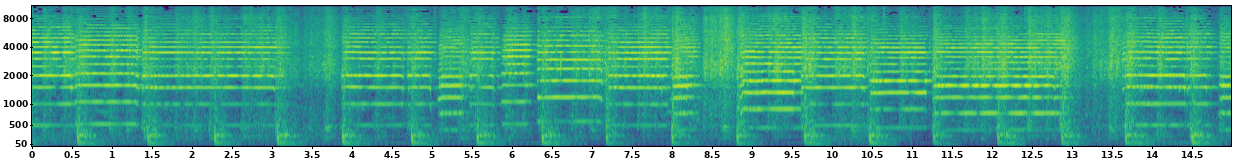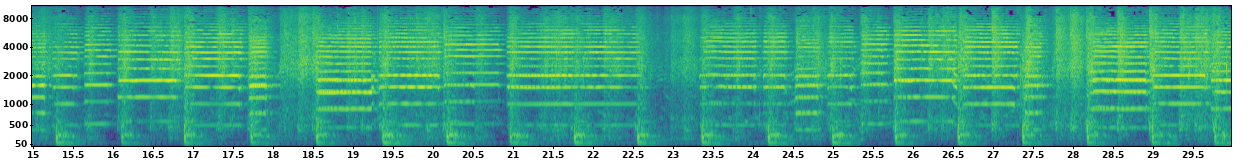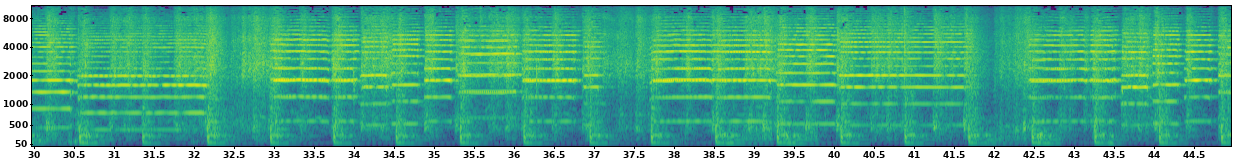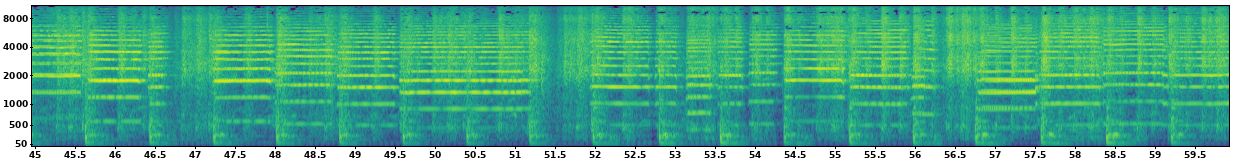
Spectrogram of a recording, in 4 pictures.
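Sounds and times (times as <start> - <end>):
reedy wind instruments playing: 0.0 - 59.9
steady drum beat: 0.0 - 59.9.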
